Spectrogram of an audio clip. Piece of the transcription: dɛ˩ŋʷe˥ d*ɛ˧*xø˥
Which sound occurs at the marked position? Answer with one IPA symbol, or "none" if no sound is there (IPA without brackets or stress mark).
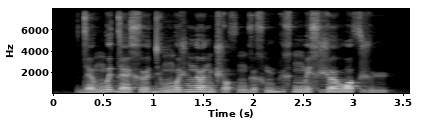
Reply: ɛ˧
